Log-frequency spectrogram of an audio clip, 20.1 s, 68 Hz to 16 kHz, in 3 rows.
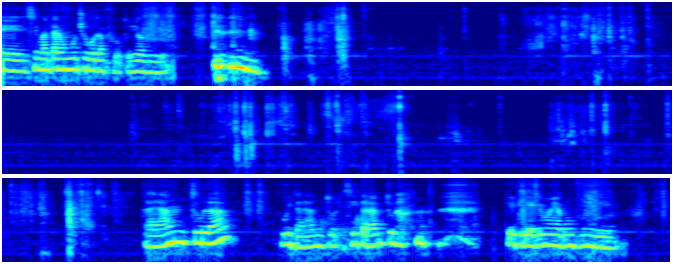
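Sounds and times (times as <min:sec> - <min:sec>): paper pages rustling: 0:01.3 - 0:03.7, 0:04.4 - 0:06.7, 0:08.0 - 0:14.8, 0:15.8 - 0:16.2, 0:18.5 - 0:20.0.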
